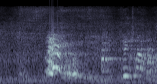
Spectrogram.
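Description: A woman's strained vocal cry while pushing a heavily loaded leg press: one loud call falling in pitch about a second in, then shorter vocal sounds near the end.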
